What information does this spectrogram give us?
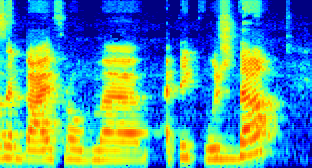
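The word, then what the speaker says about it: وجدة: Wujda, Wujda, W. So the W sound, Wujda.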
